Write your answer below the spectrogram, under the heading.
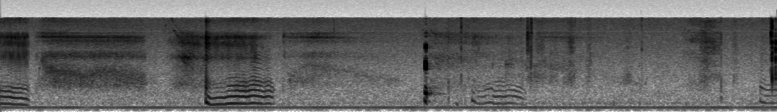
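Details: Hans Gruber the cat naps on a couch, snoring: short, droning, harmonic snores recur roughly every three seconds, with soft breathy rasps between them over a steady low electrical hum.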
